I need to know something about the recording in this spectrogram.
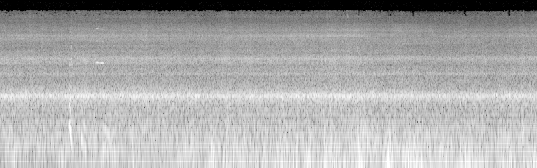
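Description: Whitewater rapids rushing around an inflatable raft, with wind buffeting the microphone. The low rumble and buffeting grow stronger about halfway in, with a couple of sharp thumps near the end, over a faint steady whine.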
